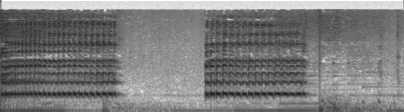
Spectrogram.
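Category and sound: signal or alarm, telephone bell ringing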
